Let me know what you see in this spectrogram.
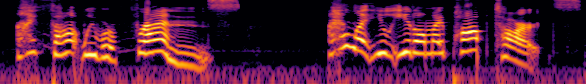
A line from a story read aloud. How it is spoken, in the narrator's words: she says, her voice cracking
